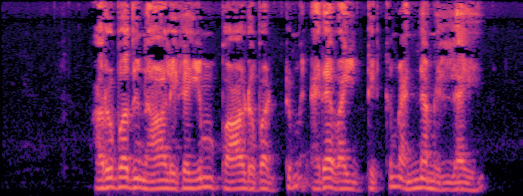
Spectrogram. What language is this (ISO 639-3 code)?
tam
